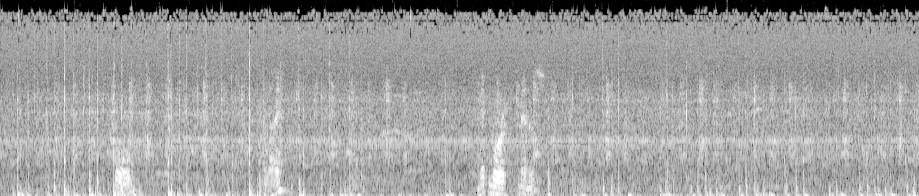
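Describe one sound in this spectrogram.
Keys clatter on a keyboard in quick bursts.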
